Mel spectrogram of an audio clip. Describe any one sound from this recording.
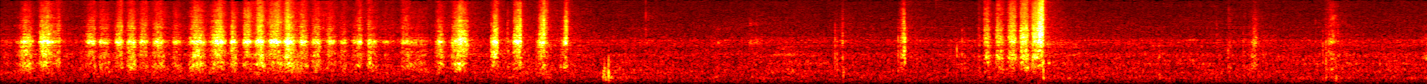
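Fingers tap and brush on a thick paper page.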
